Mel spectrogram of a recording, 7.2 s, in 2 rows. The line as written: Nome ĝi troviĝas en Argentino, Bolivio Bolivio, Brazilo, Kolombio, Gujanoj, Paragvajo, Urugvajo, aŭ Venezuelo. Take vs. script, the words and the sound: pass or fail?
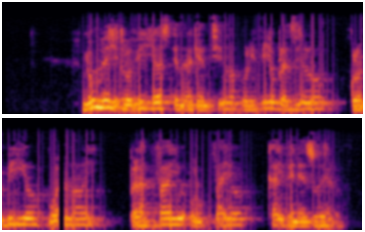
fail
